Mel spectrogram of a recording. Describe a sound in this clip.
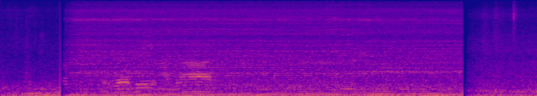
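A heat gun blows with a steady rushing hiss.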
